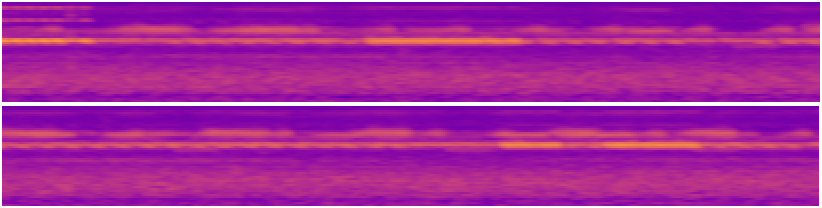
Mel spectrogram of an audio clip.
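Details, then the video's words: Crickets at night: a steady high, thin ringing drone with a fainter pulsing band above it. Two louder, bright trilled bursts stand out, each lasting about half a second. No other sounds. "Soothing Cricket Sounds"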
